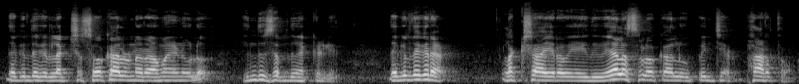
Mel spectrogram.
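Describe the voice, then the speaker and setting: A man's voice: high-pitched, fairly bright tone. An older man giving an emphatic, repetitive spoken lecture about his own book. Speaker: author discussing his book.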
